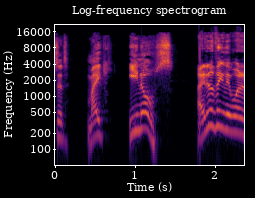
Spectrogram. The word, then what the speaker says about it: Enos: Or as the announcers pronounced it, Mike Enos. I don't think they wanted to call him Mike Anus all night.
